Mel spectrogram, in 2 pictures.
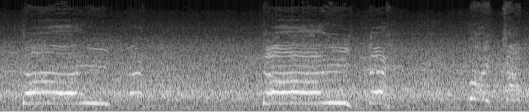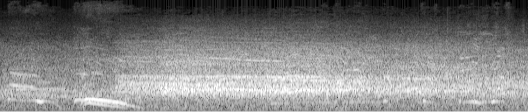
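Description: A large stadium crowd roars and cheers, growing louder partway through.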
